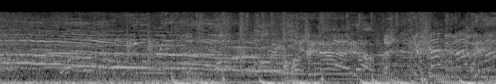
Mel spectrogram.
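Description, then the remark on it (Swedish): A large crowd at a celebration on a Friday cheers and shouts continuously, with many overlapping high-pitched voices, whoops and children's yells forming a loud, sustained wash of celebratory noise with no pauses. “Det där var ju alltså ljud från i fredags.”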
